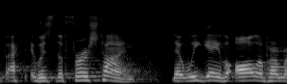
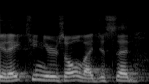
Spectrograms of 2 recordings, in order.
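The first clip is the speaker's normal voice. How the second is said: ordinary delivery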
